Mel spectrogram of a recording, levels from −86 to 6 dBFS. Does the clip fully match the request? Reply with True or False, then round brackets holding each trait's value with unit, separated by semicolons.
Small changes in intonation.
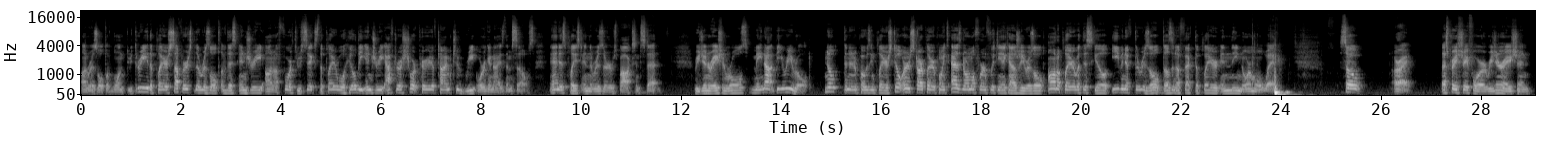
False (3.6 semitones)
